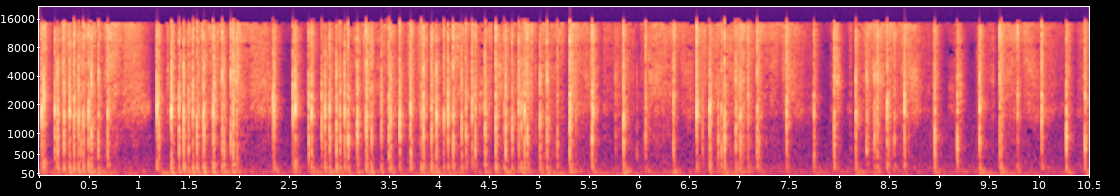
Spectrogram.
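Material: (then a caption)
Cardboard. Fingernails tap and scratch quickly across the glossy cardboard cover of a hardcover book. The result is a dense run of sharp, bright clicks with short scratchy rasps between them. Each tap dies away almost at once, with little low end.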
